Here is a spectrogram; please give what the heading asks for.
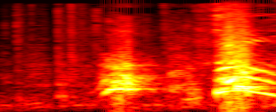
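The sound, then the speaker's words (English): A dog indoors gives two sharp, whining yelps, halfway between barks and whimpers. The second is louder than the first. “You let the dog in”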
